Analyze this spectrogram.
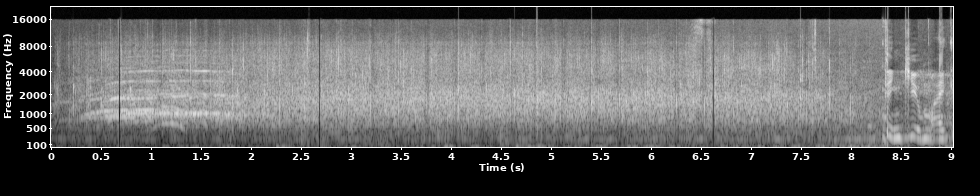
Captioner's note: applause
